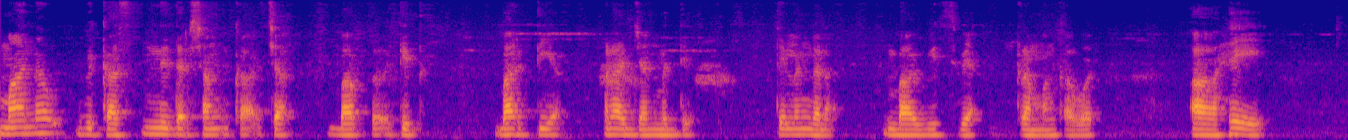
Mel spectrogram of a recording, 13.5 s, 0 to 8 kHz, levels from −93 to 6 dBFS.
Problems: constant background noise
